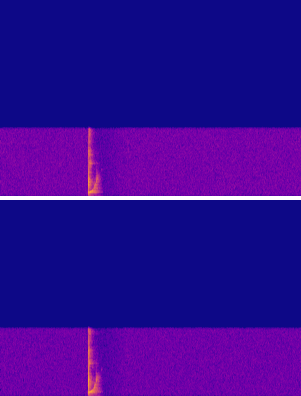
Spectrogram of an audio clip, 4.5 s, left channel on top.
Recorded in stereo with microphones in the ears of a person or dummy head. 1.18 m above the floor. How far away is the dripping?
About 0.5 m.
